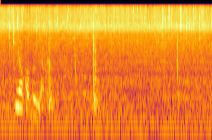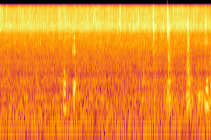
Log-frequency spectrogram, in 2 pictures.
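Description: Tomato sauce in olive oil bubbling and sizzling in a frying pan while it is reduced, a wooden spatula stirring it through, with a couple of sharp taps.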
